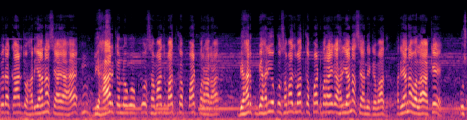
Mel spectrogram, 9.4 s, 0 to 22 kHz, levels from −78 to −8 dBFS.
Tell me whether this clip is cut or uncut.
uncut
